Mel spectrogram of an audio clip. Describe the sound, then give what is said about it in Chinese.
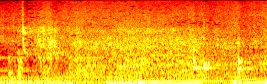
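Steady, dense sizzling of meat stir-fried in a smoking-hot wok just after rice wine and Shaoxing wine are poured in, broken by a few sharp scrapes and clinks of the turning utensil, loud and continuous with no talking. “趁现在再让我们的肉汁把那个烟味把它吸收回来，所以我们赶快把它翻炒一下。”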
